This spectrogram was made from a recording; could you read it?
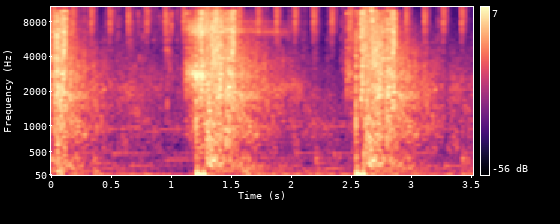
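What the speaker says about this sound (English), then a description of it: "Kristoff has no idea how to operate this shotgun." Shotgun blasts in the video game Vampire: The Masquerade – Redemption: two loud, booming shots about a second and a half apart, each with a lingering rumbling tail.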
